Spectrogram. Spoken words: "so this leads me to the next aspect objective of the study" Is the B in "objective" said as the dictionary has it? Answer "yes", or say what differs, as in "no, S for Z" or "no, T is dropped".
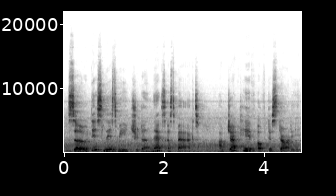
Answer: yes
